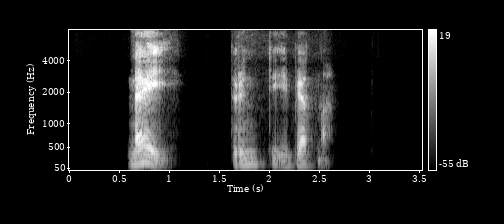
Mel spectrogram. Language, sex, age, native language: Icelandic, male, 40-49, Icelandic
